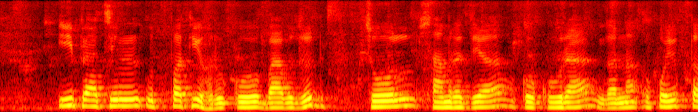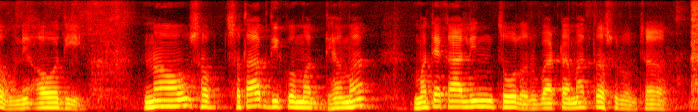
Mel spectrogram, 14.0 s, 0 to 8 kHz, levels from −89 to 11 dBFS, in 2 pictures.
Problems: background sounds at intervals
